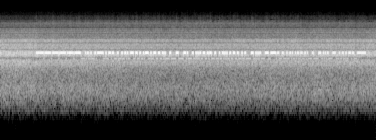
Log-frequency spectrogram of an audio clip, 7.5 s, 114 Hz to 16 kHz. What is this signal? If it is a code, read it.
RTTY (50 baud, 450 Hz shift), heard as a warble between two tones, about 2250 Hz centre, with radio static. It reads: LA BIGLIETTERIA SI TROVA DIETRO LA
